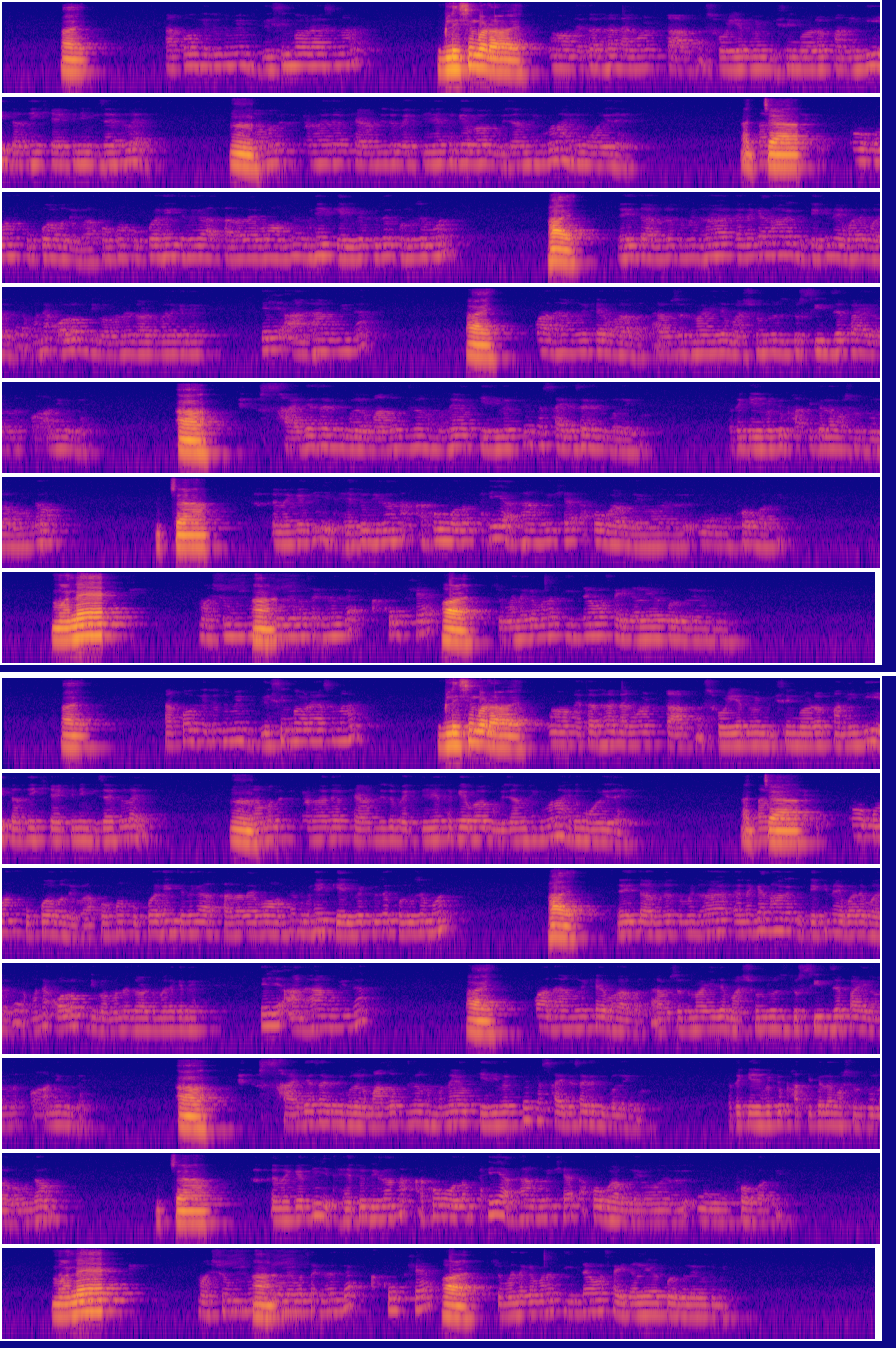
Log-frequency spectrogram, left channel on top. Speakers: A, on the left; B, on the right.
A: হয়।
B: আকৌ সেইটো তুমি ব্লিচিং, পাউদাৰ আছে নহয়।
A: ব্লিচিং পাউাৰ, হয়।
B: অ এটা ধৰা ডাঙৰ টাব বা চৰিয়া তুমি ব্লিচিং পাউডাৰত, পানী দি তাত সেই খেৰ খিনি ভিজাই থলে
A: উম
B: তাৰমানে খেৰত, যিটো বেক্টেৰিয়া। থাকিব বা বীজাণু, থাকিব ন সেইটো মৰি যায়
A: আচ্ছা
B: তাৰপিছত অকণমান শুকুৱাব লাগিব আকৌকণ শুকুৱাই সেই তেনেকে আঠা আঠ টাইপৰ হওঁতেু সেই কেৰিবেগটো যে ক'লো যে মই <inaudible>
A: হয়।
B: এই তাৰপিছত তুমি ধৰা এনেকে নহয় যে, গোটেই খিনি এাৰ এটা ভৰা দিবা মানে অলপ দিবানে ধৰা তোমাৰএই কিনে আধা আঙুলি যা।
A: হয়।
B: আধা আঙুলি, খাই ভৰাবা তাৰ পিছত তোমাৰ এই যে মাছৰুমটো, যিটো চি যে পায় আনিবলৈ। <unintelligible>
A: অ
B: চাইডে চাইডে দিব লাগিব মাজতনায় মানে কেৰি বেগ চাইডে চাইডে দিব লাগিব। কেৰি বেগটো ফাটি পেলাই মাচৰুম, টো ওলাব ন।
A: আচ্ছা।
B: তেনেকে দি সেইটো দিলা নহয় আকৌ অলপ সেই আধা আঙুলি খাই আকৌ ভৰাব লাগিব মানে। কবাত- তাৰ
A: মানে
B: পিছত আকৌ মাছৰুমতো,
A: অ
B: দিব লাগিব চাগ আকৌ খেৰ
A: হয়।
B: কিছুমানে মাৰ এনেকে মানে তিনিটা বা চাৰিট লৈকে কৰিব লাগিব তুমি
